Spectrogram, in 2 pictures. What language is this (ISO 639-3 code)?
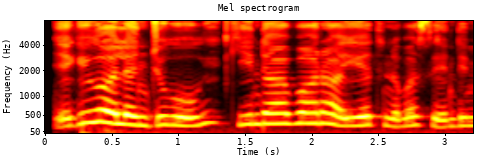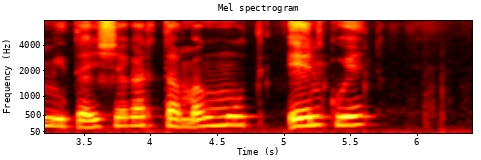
kln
